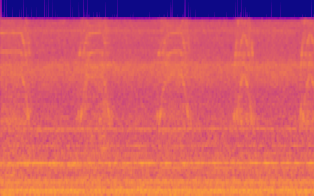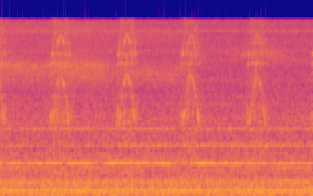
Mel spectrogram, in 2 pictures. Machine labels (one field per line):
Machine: slide rail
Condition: normal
